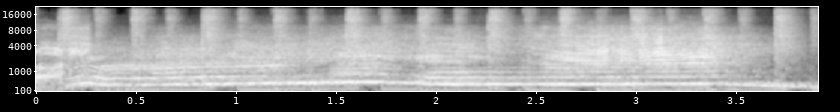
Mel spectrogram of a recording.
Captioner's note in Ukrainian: Звук мотоцикла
